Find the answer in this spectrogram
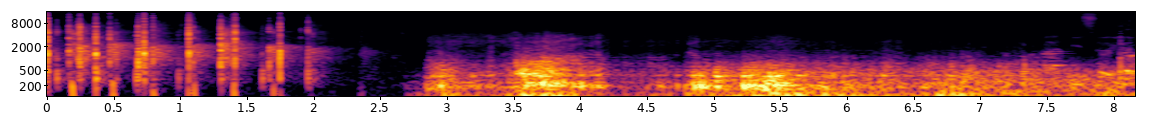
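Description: Thunder: a fast run of sharp crackles that breaks off suddenly, then a long, loud, low rumble.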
